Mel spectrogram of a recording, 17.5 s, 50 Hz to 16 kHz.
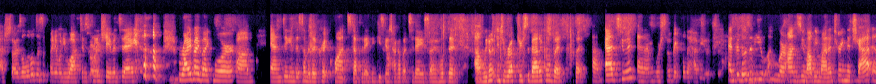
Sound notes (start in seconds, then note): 1.8 laughs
